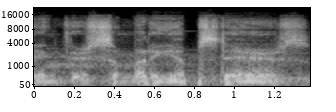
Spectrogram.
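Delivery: whispering. Voicing a character who hears a creak above: whisper. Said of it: "and whisper".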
